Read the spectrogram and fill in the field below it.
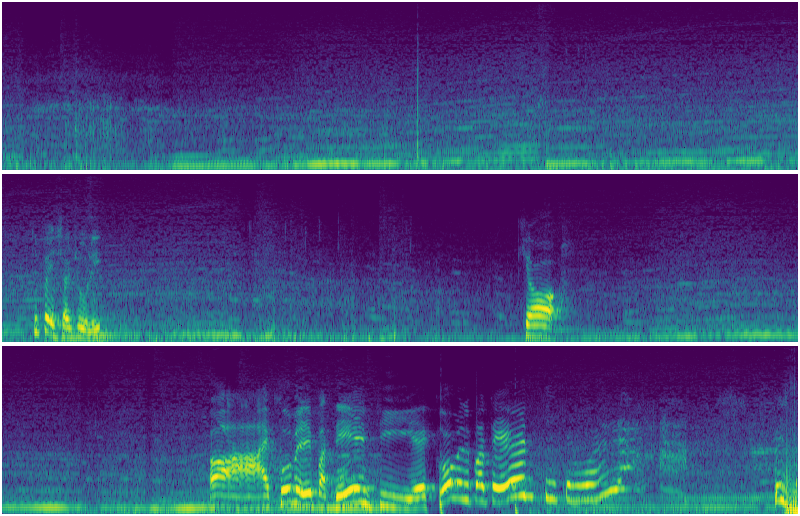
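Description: A racing car engine hums steadily and changes pitch as it speeds up and slows down.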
